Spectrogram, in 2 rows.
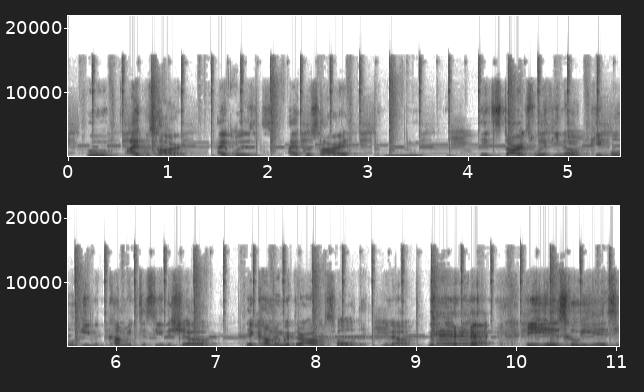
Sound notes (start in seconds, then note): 9.1 laughs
